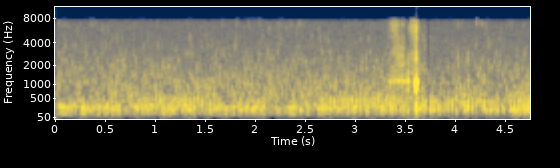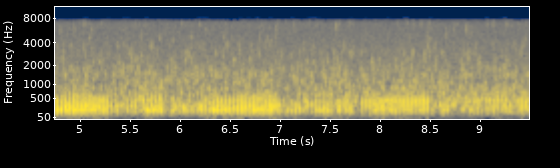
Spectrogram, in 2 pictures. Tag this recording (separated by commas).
Cat, Animal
